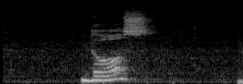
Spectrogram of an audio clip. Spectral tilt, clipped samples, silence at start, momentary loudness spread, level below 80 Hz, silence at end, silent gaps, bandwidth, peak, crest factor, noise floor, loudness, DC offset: -5.5 dB/octave; under 0.1%; 0.8 s; 16 LU; -62 dBFS; 0 s; none; 13.5 kHz; -10 dBFS; 18 dB; -53 dBFS; -25 LUFS; under 0.1%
